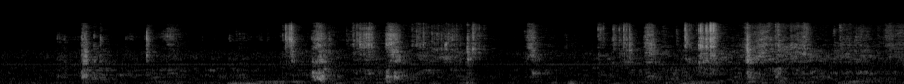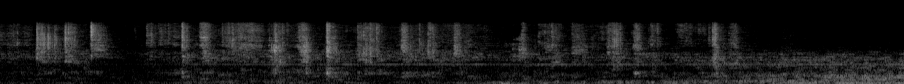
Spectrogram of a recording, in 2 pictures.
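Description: Scissors cutting paper in irregular runs of crisp snips, with paper rustling between them and brief pauses.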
